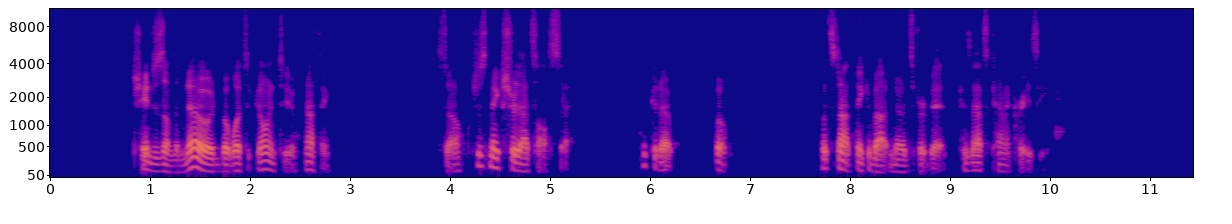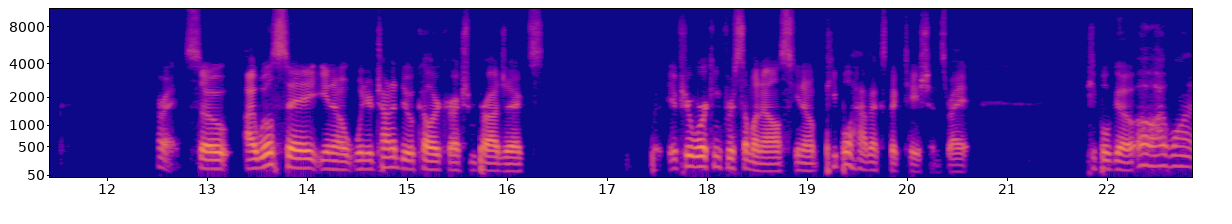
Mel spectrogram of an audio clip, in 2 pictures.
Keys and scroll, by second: 3.6 ctrl+z.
